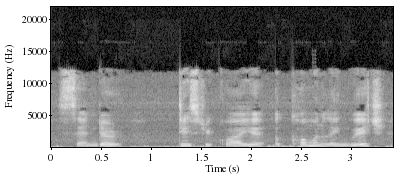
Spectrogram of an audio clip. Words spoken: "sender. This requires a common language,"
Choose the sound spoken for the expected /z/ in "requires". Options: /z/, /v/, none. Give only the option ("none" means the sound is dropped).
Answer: none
